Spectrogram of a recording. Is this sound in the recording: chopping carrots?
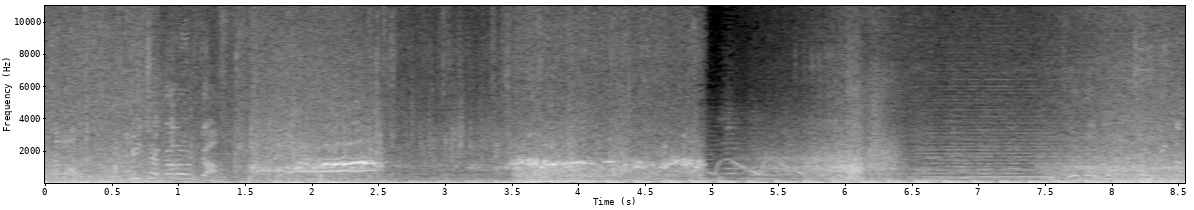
no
